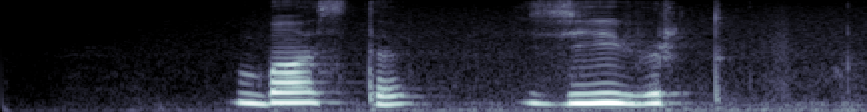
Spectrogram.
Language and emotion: Russian, sad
